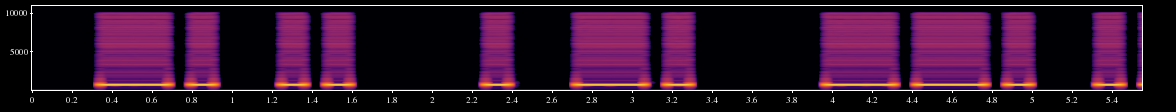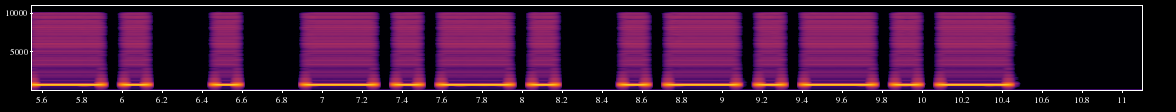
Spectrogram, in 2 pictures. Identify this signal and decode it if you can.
Morse code, heard as a keyed tone, about 10 wpm, 800 Hz. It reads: NI EN GREC.
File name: CW / FICHIERS-MP3 / FRANCAIS TEXTE CLAIR 2 VITESSE 10 MOTS MINUTES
